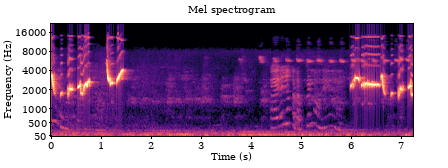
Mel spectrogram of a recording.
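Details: Orange-headed thrush, whose song serves to set other thrushes singing, giving short scratchy rising and falling whistled notes, a quiet stretch with soft chattering and low hum, then a further run of varied whistles.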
